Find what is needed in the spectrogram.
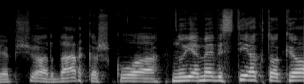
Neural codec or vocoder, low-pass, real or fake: vocoder, 44.1 kHz, 128 mel bands every 512 samples, BigVGAN v2; 14.4 kHz; fake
